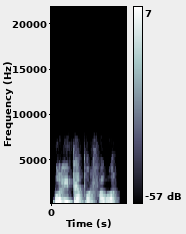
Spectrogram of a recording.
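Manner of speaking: lightly voiced street kid's request; chicos jugando fútbol. Kids playing football ask for the ball, lightly called out. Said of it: "escuchar de pronto que digan".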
